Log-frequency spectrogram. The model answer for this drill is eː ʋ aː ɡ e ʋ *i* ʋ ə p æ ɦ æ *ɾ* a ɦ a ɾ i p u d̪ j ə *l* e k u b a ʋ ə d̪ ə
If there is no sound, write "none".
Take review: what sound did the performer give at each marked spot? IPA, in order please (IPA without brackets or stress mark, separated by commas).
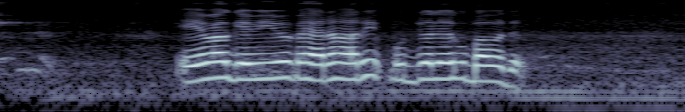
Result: iː, ɾ, l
